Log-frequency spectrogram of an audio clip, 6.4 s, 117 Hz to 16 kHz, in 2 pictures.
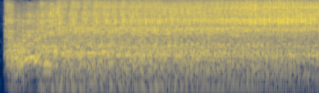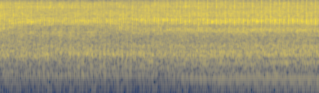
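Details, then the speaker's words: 16 hp Briggs & Stratton opposed twin after carburetor and magneto change, choke off, air filter on: loud lumpy uneven running, gas pouring out of carburetor; owner suspects serious blow-by, worn rings or cylinders. "I think that has some serious [ __ ] blow by you know something like theythey if I could put the camera over there this gash is dumping completely into that carburetor"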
